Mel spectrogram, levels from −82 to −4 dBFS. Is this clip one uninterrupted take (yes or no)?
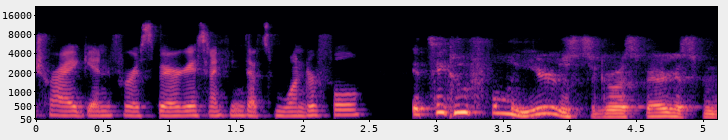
no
